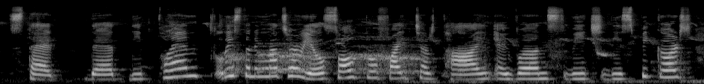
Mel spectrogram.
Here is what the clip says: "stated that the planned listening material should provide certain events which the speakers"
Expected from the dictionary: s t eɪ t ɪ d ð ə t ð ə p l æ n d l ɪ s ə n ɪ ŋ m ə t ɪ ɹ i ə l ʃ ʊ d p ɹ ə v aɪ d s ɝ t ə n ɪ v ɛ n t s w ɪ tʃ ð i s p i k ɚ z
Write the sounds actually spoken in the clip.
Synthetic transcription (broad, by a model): s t t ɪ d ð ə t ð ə p l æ n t l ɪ s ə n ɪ ŋ m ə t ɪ ɹ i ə l s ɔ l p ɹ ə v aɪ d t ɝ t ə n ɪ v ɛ n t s w ɪ tʃ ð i s p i k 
